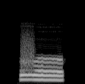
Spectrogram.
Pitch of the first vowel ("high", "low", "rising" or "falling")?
low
